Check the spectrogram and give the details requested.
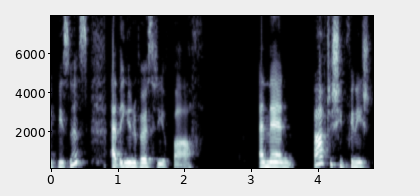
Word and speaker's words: Bath: She also ended up at a grammar school in Oxford and she did study business at the University of Bath.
